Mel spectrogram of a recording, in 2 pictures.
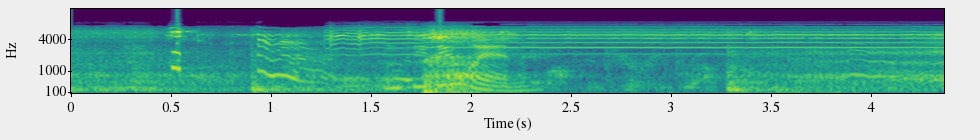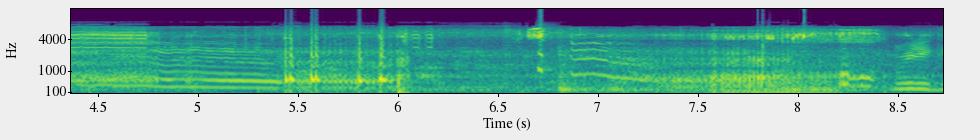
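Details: Dog making dolphin-like whimpers: long steady high-pitched tones, sliding squeals and a brief burst of quick chirps, with people talking in the background.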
